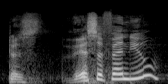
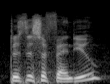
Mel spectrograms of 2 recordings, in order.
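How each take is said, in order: First: It is asked in a surprised tone. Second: It is asked as a plain, neutral question. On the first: The reaction was unexpected. "Maybe Jesus was surprised" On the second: It is a simple request for information. "maybe Jesus simply asked a question"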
